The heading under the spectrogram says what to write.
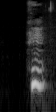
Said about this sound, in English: Could you hear my cat meow in the background? That's Bandit. I'm going to leave that in because he's a chatty cat.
